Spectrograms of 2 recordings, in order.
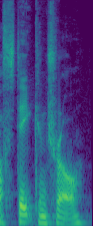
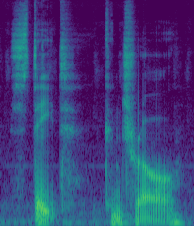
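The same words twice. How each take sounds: First: Said in the usual way. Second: Very low, drawn-out put-on voice; dramatic deep echo. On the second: Shown as a demonstration. Speaker repeats his concept for effect, deep and slow. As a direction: stretch it out in a deep, ominous tone.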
